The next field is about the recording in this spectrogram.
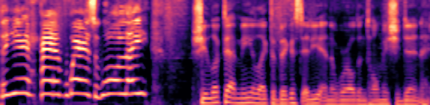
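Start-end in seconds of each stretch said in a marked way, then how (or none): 0.0-2.0 put-on very high, slow little-kid Australian accent. Recalling asking a Borders cashier for a book as a child: little kid Aussie accent. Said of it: "in my little kid Aussie accented voice".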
